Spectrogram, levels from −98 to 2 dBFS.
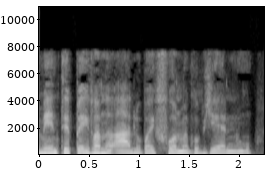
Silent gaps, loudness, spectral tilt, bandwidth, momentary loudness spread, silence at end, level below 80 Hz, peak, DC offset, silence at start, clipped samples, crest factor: none; -23 LUFS; -6.5 dB/octave; 8 kHz; 6 LU; 0.15 s; -54 dBFS; -8 dBFS; under 0.1%; 0 s; under 0.1%; 16 dB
